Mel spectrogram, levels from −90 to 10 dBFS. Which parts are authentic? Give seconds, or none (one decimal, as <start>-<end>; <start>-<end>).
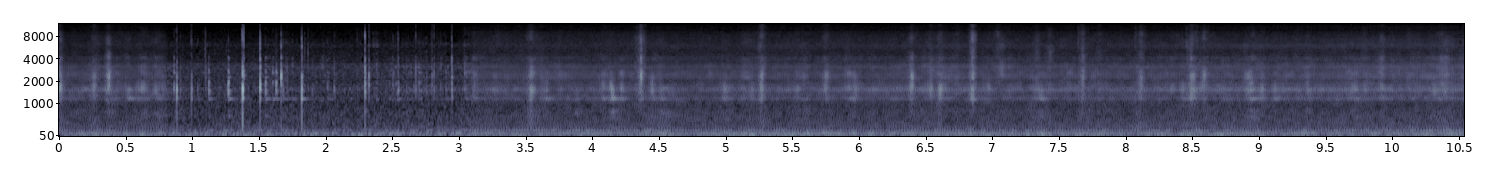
0.8-3.1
